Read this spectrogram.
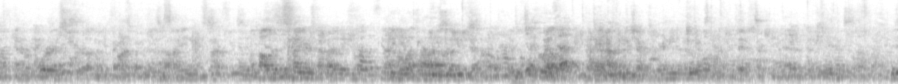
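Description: Several men and women talk at once in a room with a light echo.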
